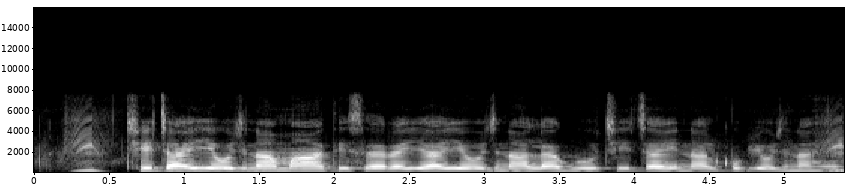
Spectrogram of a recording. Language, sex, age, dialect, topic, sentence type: Chhattisgarhi, female, 18-24, Eastern, agriculture, statement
